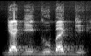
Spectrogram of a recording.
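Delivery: Gagi gubagi with hard g sounds, slow; Egyptian g for jim. Shown as a demonstration. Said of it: "Nanti jadi G".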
